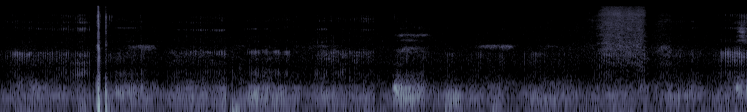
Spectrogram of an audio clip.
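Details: Quiet, continuous low rumbling purr from a domestic cat, with a faint click near the start and a short hiss of broadband noise toward the end.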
